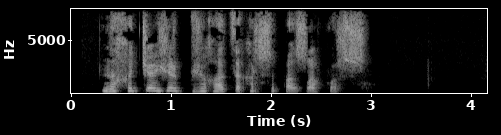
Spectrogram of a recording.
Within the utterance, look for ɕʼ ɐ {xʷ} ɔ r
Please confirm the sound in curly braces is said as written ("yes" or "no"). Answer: yes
